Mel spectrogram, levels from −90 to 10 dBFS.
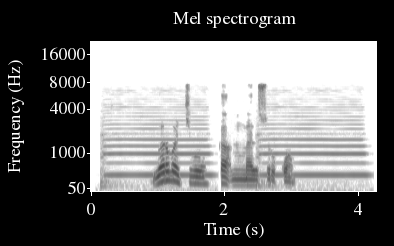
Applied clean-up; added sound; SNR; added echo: none; Bowed string instrument; 10 dB; none.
